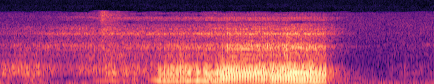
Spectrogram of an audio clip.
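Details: Snoring recorded with the SnoreLab app: a single rumbling, buzzing breath sound in quiet, fitting an inspiratory snore during sleep.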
